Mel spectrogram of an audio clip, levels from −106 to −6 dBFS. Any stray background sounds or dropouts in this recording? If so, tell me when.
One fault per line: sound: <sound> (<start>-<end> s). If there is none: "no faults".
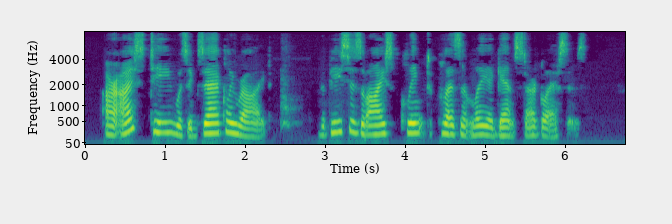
sound: bark (2.4-2.7 s)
